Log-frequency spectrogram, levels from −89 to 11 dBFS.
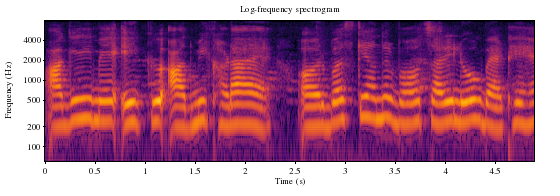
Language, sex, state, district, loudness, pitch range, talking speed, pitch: Hindi, male, Jharkhand, Deoghar, -16 LUFS, 210-245 Hz, 195 wpm, 230 Hz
